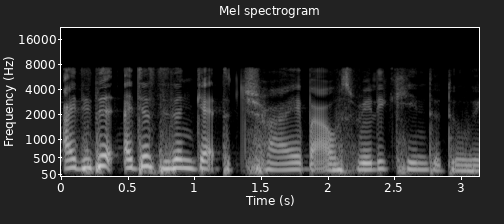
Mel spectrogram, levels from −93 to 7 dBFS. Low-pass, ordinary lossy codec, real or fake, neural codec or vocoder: 7.2 kHz; none; real; none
